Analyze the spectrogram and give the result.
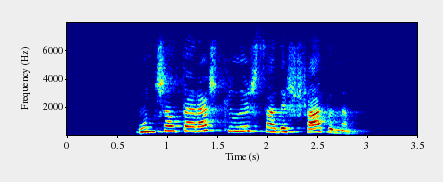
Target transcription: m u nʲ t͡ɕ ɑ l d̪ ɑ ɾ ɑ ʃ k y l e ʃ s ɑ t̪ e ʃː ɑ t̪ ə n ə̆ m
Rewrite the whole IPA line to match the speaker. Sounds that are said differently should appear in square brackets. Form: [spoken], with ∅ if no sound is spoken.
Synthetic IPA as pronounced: m u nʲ t͡ɕ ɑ l [t̪] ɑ ɾ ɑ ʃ k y l e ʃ s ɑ [d̪] e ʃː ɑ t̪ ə n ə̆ m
